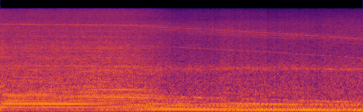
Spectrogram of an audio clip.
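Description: A powerful car engine roars loudly at high revs, then winds down.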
